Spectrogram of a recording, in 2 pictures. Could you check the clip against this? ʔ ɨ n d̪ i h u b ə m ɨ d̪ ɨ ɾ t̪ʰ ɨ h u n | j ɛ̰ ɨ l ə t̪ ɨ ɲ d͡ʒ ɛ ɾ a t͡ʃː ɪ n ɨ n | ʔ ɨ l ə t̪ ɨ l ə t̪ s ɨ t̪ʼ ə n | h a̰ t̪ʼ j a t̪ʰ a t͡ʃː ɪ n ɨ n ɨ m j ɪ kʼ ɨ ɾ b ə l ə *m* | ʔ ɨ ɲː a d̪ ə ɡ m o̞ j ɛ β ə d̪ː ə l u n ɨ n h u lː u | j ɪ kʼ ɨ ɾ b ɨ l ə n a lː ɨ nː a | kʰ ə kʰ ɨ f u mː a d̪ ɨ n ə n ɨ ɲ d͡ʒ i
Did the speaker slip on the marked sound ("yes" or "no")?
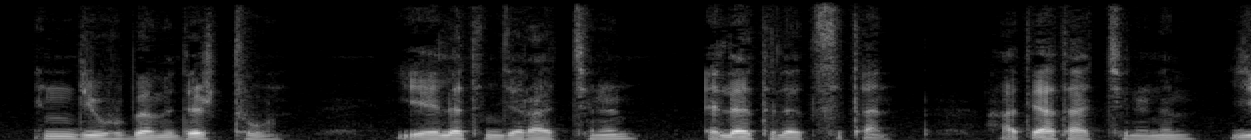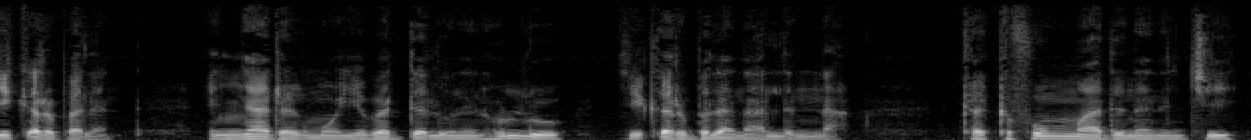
yes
